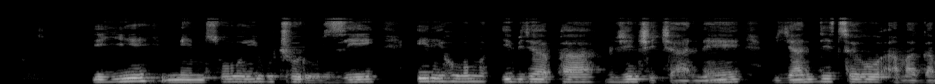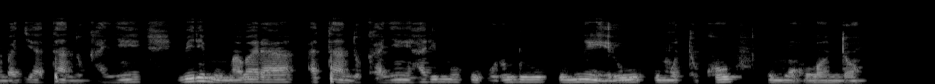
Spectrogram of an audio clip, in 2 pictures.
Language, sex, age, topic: Kinyarwanda, male, 18-24, government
